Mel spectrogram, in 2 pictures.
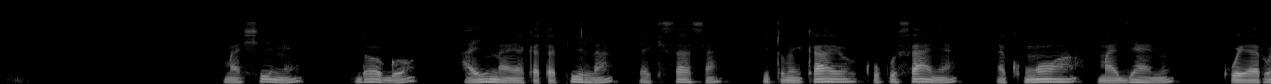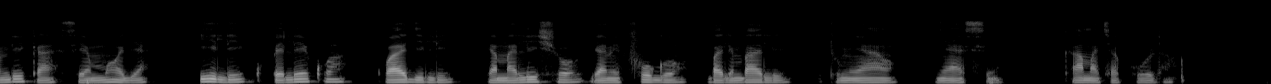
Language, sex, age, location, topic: Swahili, male, 18-24, Dar es Salaam, agriculture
